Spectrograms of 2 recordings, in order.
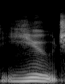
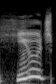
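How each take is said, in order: First: It is said in a New York way. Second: It is said in a general American way. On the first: "my brother-in-law says huge" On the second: "I say huge"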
